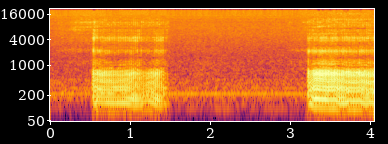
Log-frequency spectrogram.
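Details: Soft buzzing snores with quiet gaps between breaths from a pug sleeping on the couch.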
